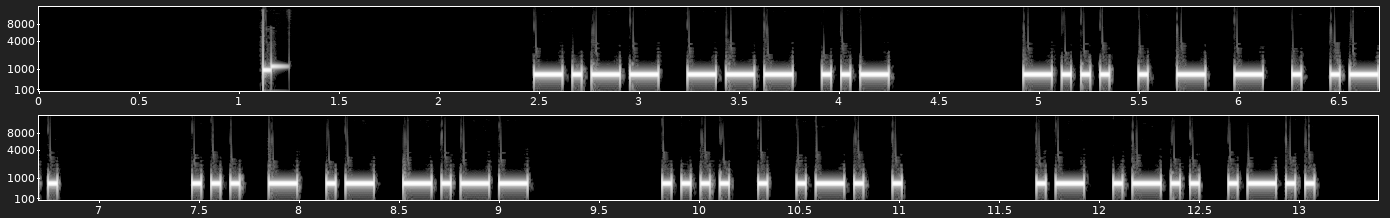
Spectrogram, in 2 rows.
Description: Morse code, heard as a keyed tone, about 25 wpm, 700 Hz. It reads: YOU BETTER STAY HERE ALL
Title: 2x Word-Spacing - Sentences from Top 500 Words - 25wpm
